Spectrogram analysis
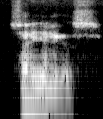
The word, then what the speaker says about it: Sinaiticus: become known as codex scienticus now it's usually pronounced by Americans but it should be sunny inigas anyway he released a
